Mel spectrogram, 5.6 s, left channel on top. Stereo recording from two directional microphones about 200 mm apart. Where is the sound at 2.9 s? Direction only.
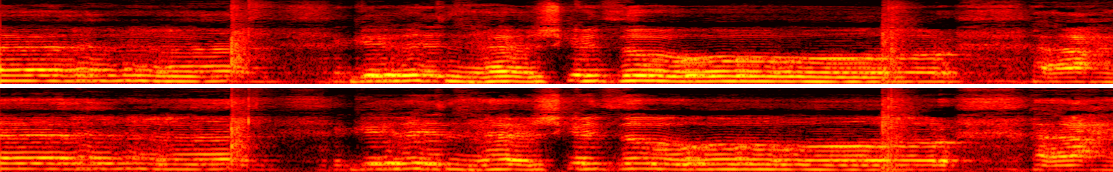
25° left (ahead or behind).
